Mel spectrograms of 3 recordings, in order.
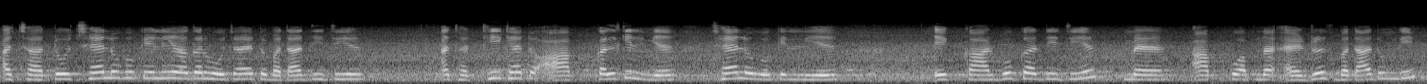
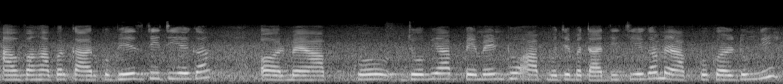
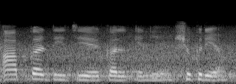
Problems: constant background noise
